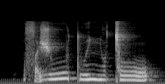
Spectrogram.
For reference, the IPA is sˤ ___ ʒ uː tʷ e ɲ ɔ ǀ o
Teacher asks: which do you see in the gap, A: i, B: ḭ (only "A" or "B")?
B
